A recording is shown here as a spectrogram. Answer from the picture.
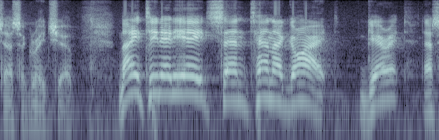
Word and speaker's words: Santana Garrett: 1988, Santana Garrett, that's how you pronounce it, yeah.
